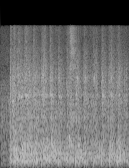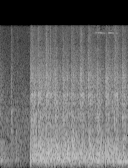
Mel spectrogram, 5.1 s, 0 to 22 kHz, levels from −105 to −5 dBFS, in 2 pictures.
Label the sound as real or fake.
real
